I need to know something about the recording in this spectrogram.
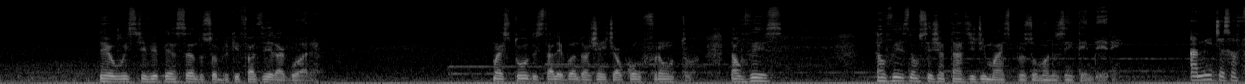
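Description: A young man speaks calmly and quietly, close by.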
